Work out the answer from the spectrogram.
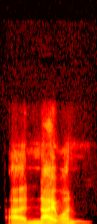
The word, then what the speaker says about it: Naiwan: So again, we have Parth, Tiziano, Dimitri, and Naiwan. Am I pronouncing that correctly? Yes, correctly.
